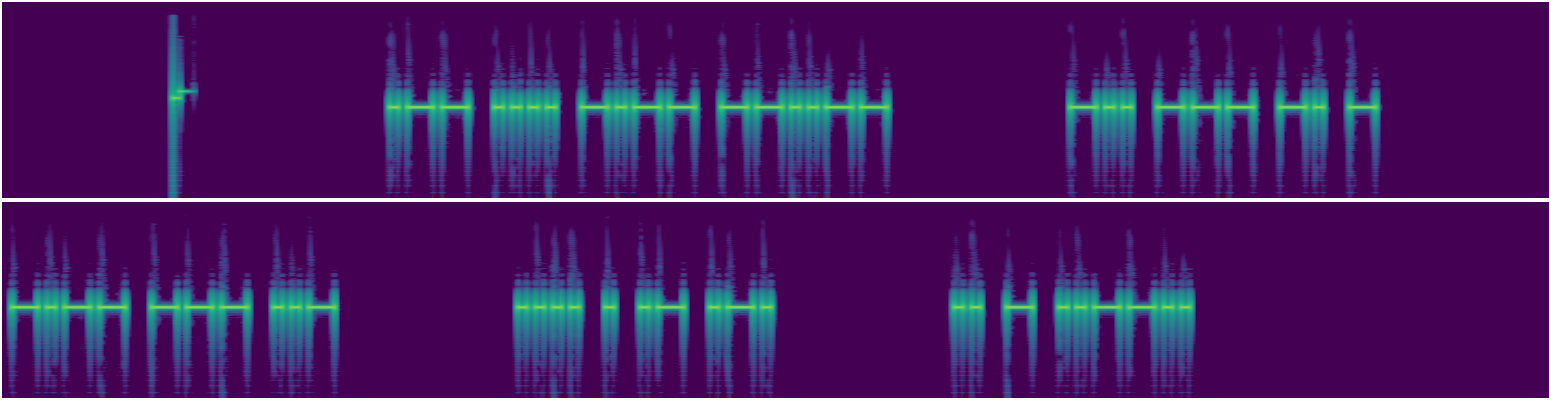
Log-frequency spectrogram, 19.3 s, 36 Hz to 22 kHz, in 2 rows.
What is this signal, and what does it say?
Morse code, heard as a keyed tone, about 21 wpm, 700 Hz. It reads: WHY, DONT YOU HEAR IT?
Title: 3x Word-Spacing - Sentences from Top 300 Words - 22wpm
